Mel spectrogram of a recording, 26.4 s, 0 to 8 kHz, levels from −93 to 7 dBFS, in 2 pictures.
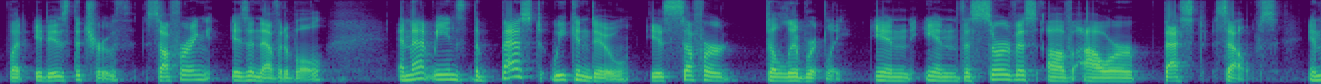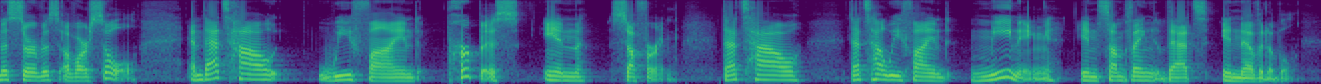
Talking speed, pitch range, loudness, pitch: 120 wpm, 130-170 Hz, -19 LUFS, 150 Hz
